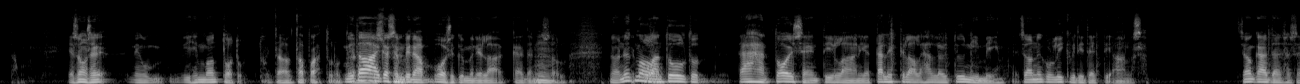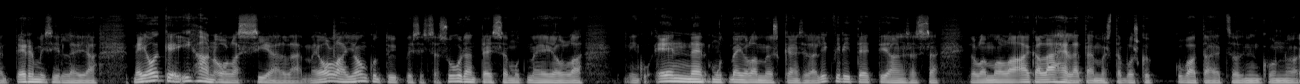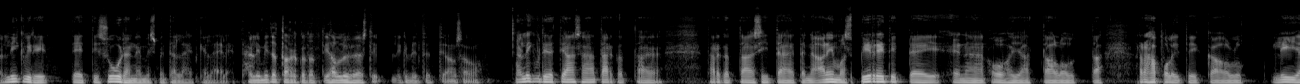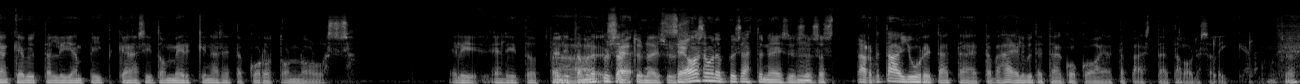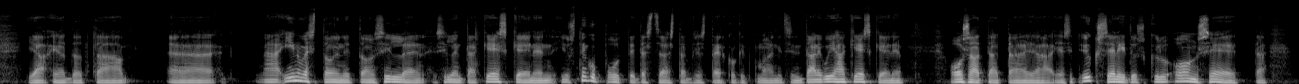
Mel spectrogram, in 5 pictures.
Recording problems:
none

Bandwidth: 15.5 kHz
